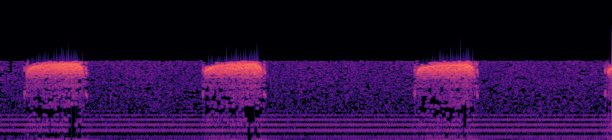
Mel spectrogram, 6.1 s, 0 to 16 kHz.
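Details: Young barn owls at Audubon Starr Ranch, California, on a nest camera at 0300 hours as they compete for and eat prey. Three long, rasping hisses spaced about two seconds apart, with a low hum underneath.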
